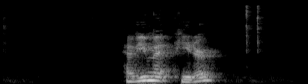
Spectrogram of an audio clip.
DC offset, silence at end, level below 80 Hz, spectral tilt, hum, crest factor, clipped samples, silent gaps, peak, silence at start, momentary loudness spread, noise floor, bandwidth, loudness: under 0.1%; 0.95 s; -60 dBFS; -6.5 dB/octave; none; 18 dB; under 0.1%; none; -8 dBFS; 1.25 s; 22 LU; -79 dBFS; 16.5 kHz; -22 LUFS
